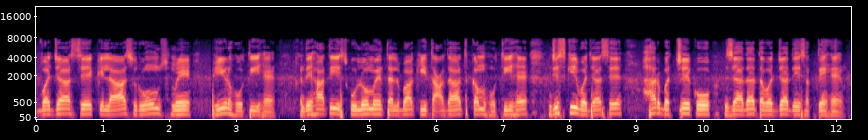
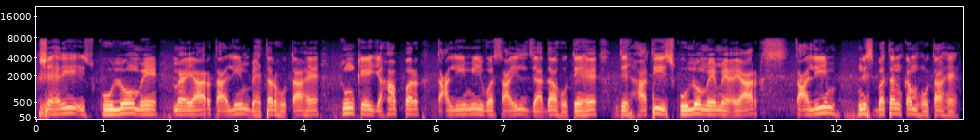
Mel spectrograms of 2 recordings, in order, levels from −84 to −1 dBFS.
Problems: background sounds at intervals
